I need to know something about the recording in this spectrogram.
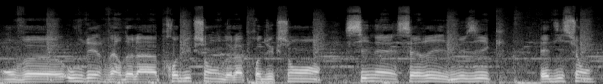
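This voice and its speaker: Man, 30s, mid-pitched, earnest founder pitch with hesitant fillers, over background music. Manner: earnest and reflective, frequent hesitant "euh" fillers. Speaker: founder pitching his project. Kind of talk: promotional personal narration. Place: outdoors on city rooftops. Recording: music playing under the voice.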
